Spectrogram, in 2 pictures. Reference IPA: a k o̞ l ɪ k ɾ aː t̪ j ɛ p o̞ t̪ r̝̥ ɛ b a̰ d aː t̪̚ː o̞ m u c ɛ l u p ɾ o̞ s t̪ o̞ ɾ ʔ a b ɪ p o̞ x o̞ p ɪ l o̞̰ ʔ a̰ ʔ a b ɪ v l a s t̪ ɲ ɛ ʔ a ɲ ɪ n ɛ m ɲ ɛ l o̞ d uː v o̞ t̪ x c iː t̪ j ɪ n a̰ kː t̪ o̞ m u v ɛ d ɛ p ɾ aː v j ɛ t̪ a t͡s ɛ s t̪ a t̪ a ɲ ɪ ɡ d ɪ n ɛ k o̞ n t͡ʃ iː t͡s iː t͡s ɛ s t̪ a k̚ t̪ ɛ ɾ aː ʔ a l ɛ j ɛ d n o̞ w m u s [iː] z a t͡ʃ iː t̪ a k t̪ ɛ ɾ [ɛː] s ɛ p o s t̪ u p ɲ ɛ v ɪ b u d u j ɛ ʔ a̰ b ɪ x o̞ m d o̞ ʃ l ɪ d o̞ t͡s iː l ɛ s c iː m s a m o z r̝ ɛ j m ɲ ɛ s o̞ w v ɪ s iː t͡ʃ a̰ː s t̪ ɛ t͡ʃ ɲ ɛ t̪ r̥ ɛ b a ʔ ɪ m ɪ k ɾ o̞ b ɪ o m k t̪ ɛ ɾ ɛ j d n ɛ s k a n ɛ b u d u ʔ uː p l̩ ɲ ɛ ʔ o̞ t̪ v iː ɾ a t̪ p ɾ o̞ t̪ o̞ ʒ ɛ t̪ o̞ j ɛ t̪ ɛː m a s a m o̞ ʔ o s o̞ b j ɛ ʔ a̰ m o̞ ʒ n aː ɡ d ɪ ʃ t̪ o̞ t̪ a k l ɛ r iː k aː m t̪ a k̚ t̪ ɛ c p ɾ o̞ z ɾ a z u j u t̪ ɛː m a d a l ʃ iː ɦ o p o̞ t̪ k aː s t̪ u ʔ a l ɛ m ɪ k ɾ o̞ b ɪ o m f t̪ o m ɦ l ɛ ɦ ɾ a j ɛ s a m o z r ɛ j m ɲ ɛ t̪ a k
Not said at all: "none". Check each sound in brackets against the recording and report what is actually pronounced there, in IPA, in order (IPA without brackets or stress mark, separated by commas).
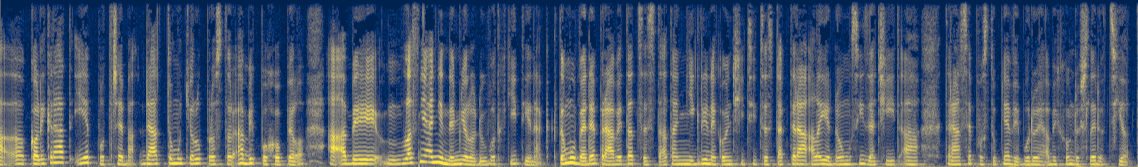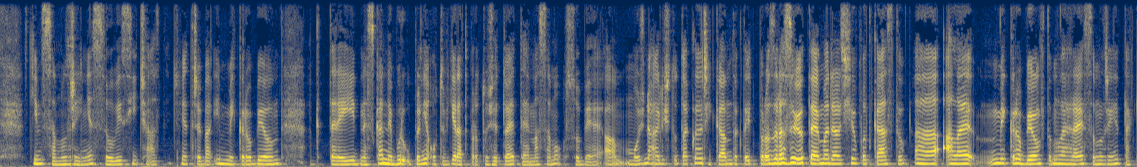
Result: iː, aː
